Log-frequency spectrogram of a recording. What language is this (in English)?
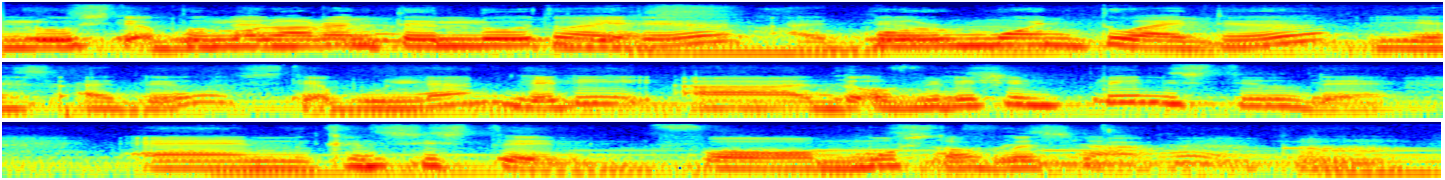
Malay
